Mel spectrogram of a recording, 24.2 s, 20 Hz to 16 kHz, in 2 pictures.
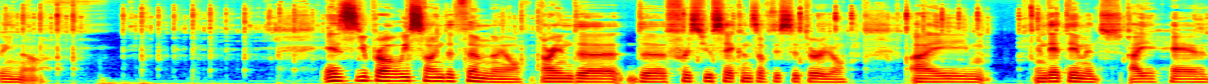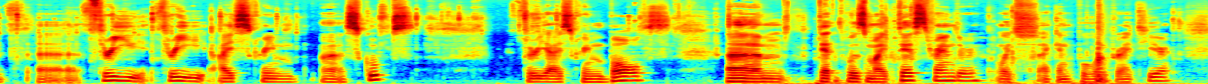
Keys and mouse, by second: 20.6 middle click.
